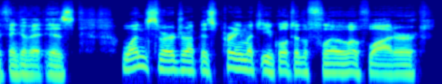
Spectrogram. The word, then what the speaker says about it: Sverdrup: Sverdrup.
